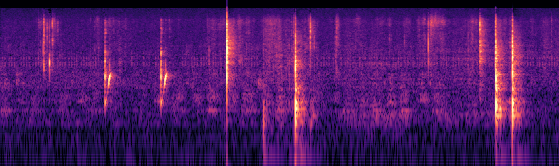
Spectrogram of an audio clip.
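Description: Smartphones being handled and set down on a wooden desk: a string of sharp, irregularly spaced clicks and knocks, the loudest a little past the middle and near the end.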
